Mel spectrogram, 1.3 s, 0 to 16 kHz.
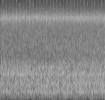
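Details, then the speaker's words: Engine idling after a universal fan thermostat was installed, coolant at 93°C. An even airy rush over the idle with no rattle or whine. Normal electric cooling fan running. "Look at the cooler temperature here. You can see it's 93 degrees Celsius. So we see when the fan goes up."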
